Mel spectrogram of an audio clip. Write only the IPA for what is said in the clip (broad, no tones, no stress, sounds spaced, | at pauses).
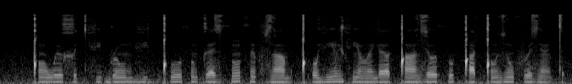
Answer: ǃ õ w ʏ x ʏ t fʲ o b ɹ ũ b vʲ e ǃʼ u θ ũ k ɛ z θ ũ θ ẽ f z ã b ǃʰ o vʲ õ ʒ fʲ ã β ɛ̃ j ɛ ɐ̯ ǃ ã z ɵ θ u ǃ a ǃ ũ z ũ f ʏ z ɛ̃ t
